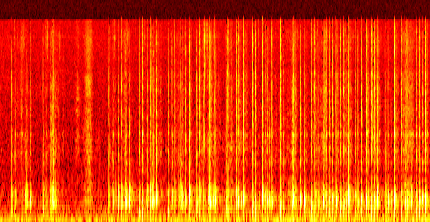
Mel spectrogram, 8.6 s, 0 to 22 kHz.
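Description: Fingertips tap rhythmically on the bottom of an empty white plastic ice cream pail resting on a lap. The quick, dry taps give a hollow, low-mid knock around 300 Hz that dies away almost instantly. The tapping starts sparse and quiet, then settles into a steady, denser patter.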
